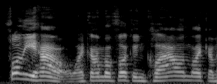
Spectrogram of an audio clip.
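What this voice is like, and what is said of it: Poor imitation of another person's voice. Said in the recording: “that was a terrible impersonation ... nowhere near high pitch ... I can't get there I haven't got it in the register ... that was my honest uh, Joe Pesci attempt”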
